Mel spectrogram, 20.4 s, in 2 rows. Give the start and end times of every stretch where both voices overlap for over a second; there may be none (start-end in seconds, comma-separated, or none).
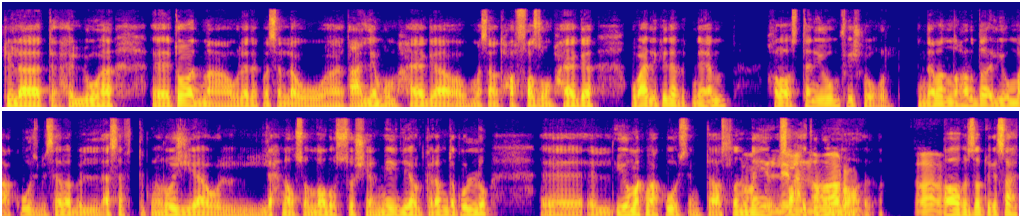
17.5-18.8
